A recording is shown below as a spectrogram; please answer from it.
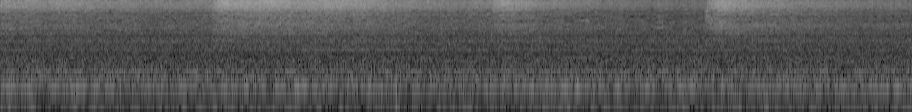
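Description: Turkey stock poured into a hot roux for smothered turkey wings sets off a steady, close hiss that swells briefly three times as more liquid hits the pan.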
